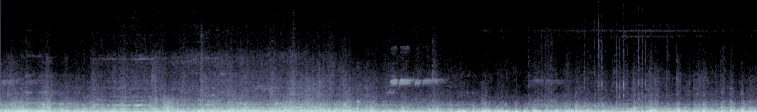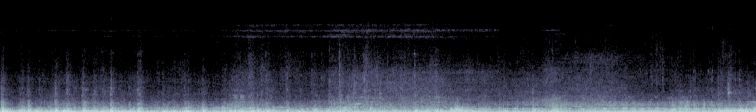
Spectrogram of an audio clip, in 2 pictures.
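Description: SBF VISA spinning coaster car running along its steel track as it climbs towards the first drop, a steady low rumble heard from on board. A faint high-pitched whine sounds in the middle of the climb.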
